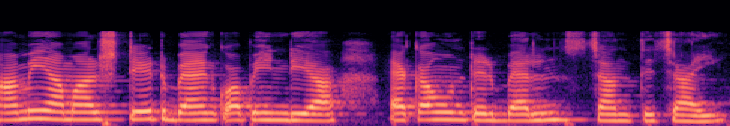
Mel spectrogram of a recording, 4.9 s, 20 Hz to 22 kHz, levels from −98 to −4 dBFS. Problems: none marked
